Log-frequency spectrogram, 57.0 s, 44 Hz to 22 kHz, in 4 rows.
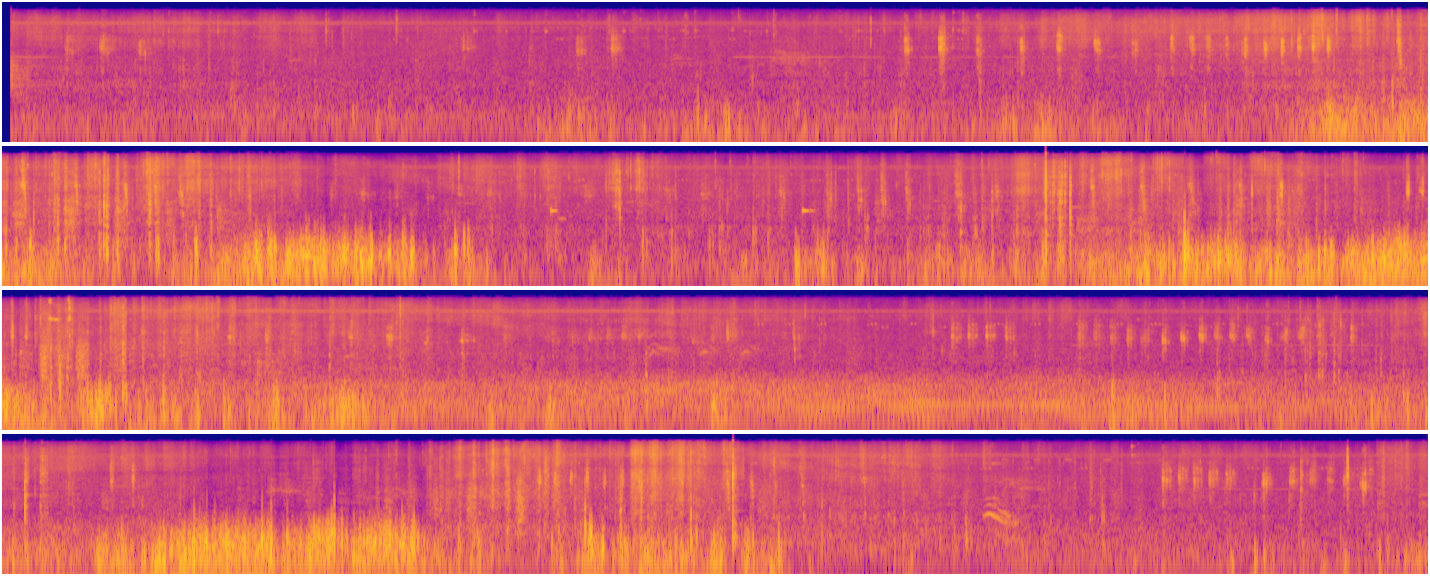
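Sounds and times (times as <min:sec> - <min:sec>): grass rustling: 0:00.1 - 0:57.0
hoofbeats thudding: 0:00.1 - 0:57.0.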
